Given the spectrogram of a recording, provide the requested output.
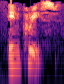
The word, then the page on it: increase: in・crease; ɪnkríːs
